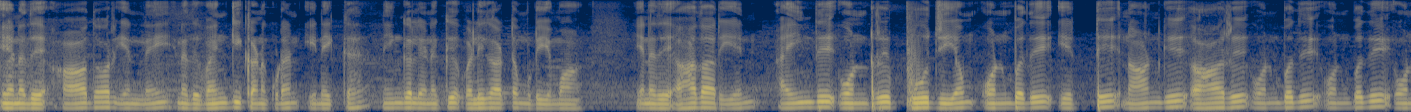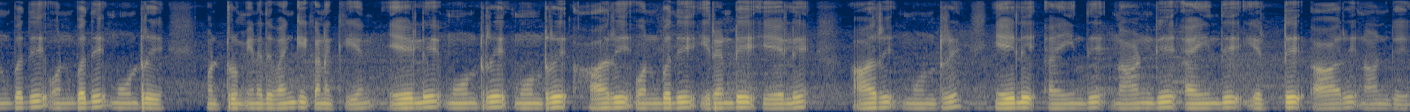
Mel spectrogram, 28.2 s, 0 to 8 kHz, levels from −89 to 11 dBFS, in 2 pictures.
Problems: none marked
